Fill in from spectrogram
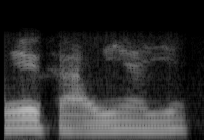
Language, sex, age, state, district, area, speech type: Hindi, male, 18-30, Bihar, Muzaffarpur, rural, conversation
